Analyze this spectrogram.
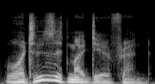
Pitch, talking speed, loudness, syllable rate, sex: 110 Hz, 230 wpm, -15 LUFS, 4.1 syllables/s, male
